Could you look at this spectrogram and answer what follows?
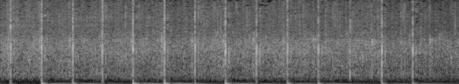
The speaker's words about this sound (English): So for them to carve out this time to come together, please give them another great big round of applause and thank you.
